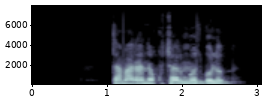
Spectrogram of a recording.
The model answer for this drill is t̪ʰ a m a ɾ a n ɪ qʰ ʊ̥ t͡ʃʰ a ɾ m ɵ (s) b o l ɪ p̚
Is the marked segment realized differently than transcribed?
yes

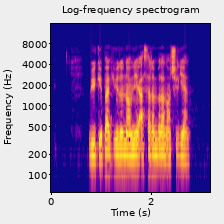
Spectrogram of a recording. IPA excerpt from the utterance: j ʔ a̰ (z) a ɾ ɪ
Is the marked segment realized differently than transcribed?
yes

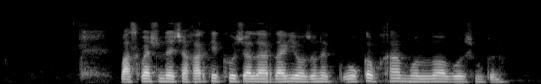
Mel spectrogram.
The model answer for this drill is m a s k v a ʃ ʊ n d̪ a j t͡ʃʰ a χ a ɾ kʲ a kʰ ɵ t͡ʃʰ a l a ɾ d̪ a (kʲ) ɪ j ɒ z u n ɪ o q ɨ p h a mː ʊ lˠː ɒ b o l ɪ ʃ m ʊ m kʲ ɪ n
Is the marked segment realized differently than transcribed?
yes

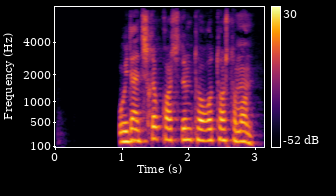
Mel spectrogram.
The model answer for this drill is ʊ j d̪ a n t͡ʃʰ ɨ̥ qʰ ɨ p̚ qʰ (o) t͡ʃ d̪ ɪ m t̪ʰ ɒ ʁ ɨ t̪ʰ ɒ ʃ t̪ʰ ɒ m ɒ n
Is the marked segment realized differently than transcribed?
yes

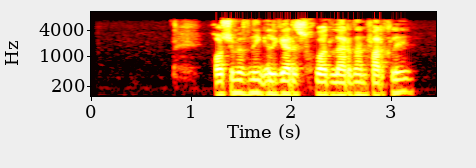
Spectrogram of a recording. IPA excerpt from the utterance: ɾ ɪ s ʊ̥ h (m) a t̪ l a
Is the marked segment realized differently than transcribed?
yes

